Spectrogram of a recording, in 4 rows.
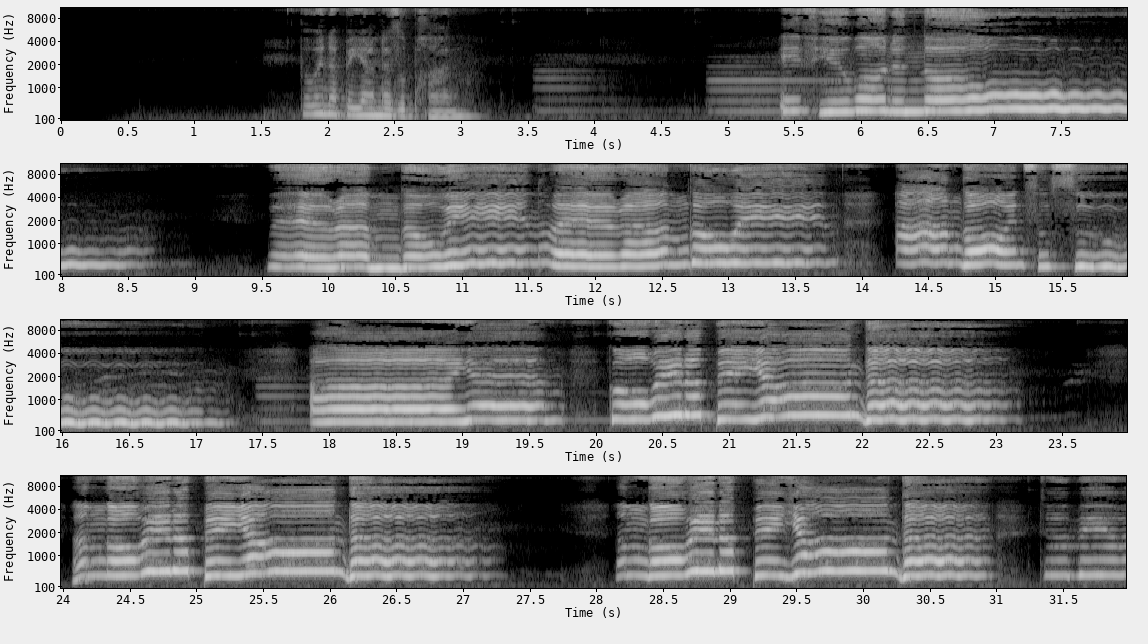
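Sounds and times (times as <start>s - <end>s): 
soprano singing with gospel choir: 4.8s - 8.8s, 9.5s - 23.3s, 24.0s - 27.4s, 28.1s - 31.9s.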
